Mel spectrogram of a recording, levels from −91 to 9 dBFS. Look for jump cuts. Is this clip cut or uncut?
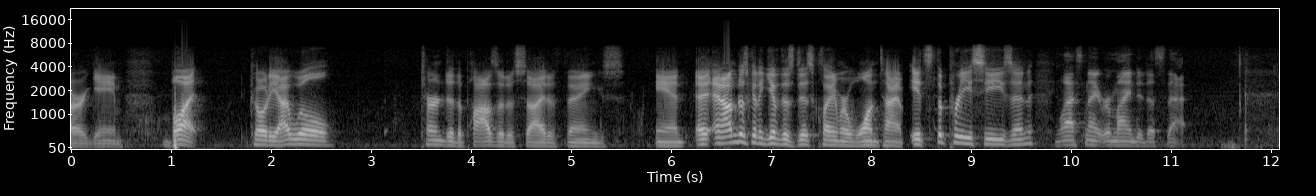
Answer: cut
